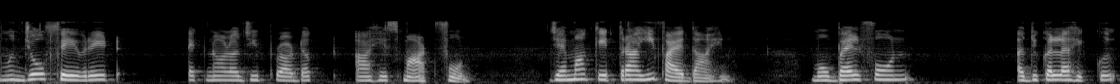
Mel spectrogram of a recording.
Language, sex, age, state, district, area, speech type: Sindhi, female, 30-45, Maharashtra, Thane, urban, spontaneous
